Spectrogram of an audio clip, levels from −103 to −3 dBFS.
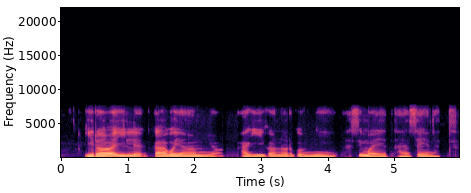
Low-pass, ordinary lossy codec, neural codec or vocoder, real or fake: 7.2 kHz; Opus, 24 kbps; none; real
